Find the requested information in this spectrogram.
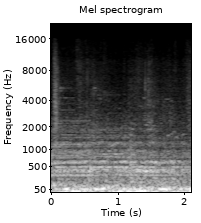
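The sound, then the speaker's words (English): A train rumbles by outside a Union soldier hospital, making a steady, loud, low rumble with a continuous mechanical drone that stays even throughout. “A train rumbles by as I walk outside a Union soldier hospital.”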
